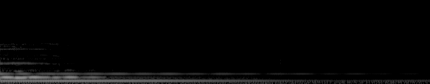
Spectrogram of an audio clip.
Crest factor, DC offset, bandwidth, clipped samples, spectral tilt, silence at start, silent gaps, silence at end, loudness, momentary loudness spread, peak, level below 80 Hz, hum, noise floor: 16 dB; under 0.1%; 15 kHz; under 0.1%; -9.5 dB/octave; 0 s; none; 0 s; -42 LUFS; 26 LU; -28 dBFS; -68 dBFS; none; -63 dBFS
